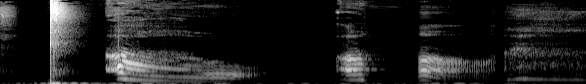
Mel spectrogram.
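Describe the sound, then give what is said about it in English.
A single sharp slap of a hand on bare buttocks rings out, then a voice lets out several drawn-out moaning sounds. “Oh, keep slapping my ass.”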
